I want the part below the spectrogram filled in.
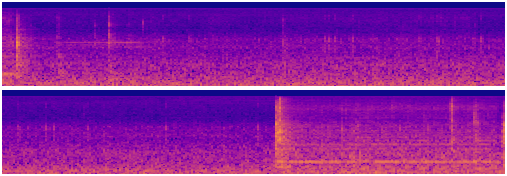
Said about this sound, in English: Now, the real printing comes.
